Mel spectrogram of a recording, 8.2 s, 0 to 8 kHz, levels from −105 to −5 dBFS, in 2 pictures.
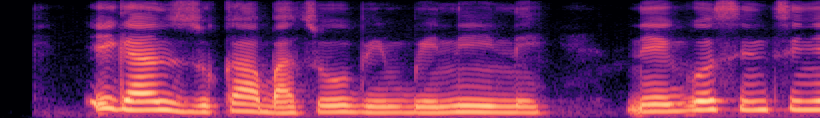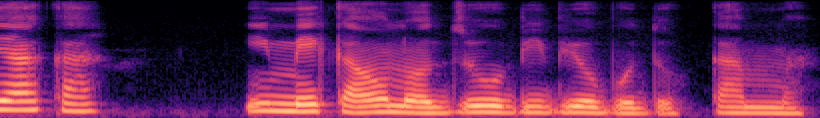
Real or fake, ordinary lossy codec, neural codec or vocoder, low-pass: real; none; none; none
